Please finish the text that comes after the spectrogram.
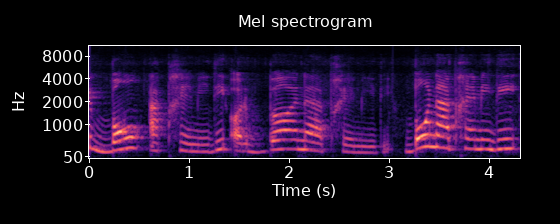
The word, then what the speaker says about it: bon après-midi: So quickly explaining it, when there's a consonant followed by a vowel, in this case, N is the consonant, followed by a vowel, which is A, okay?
